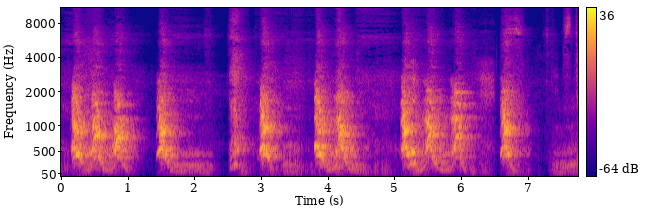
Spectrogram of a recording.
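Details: Ludo, a four-month-old pet dog, trading barks indoors early in the morning during a daily barking competition; bursts of two or three rough barks separated by pauses of about a second, with faint speech.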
